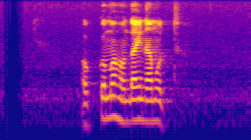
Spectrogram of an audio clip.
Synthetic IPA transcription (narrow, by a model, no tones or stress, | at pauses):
okːomoɦond̪ajnamut̪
